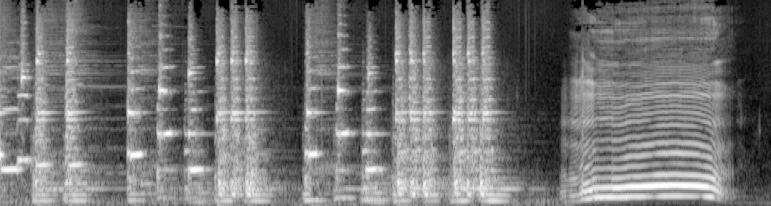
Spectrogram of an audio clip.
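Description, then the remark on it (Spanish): A person speaks for several seconds, then a single loud, drawn-out cow moo rings out, steady and full before tapering off at the end. “La vaca tuvo maíz para ella y su ternerito.”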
